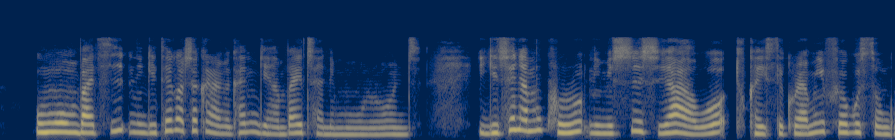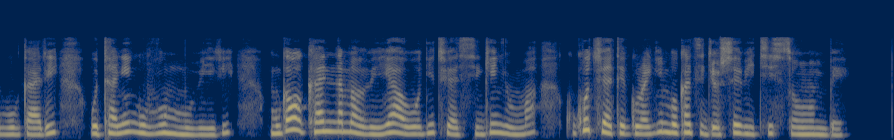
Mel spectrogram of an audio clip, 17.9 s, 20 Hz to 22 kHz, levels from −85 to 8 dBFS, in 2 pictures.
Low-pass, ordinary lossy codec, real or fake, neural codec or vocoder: 7.2 kHz; AAC, 48 kbps; fake; codec, 16 kHz, 2 kbps, FreqCodec, larger model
